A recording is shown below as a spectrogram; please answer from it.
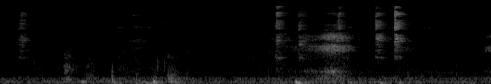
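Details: Black Maine Coon cat called Yoda, known for talking, gives a brief high whining vocal with a slight rise and fall, set among sharp clicks, rustling and low handling noise.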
